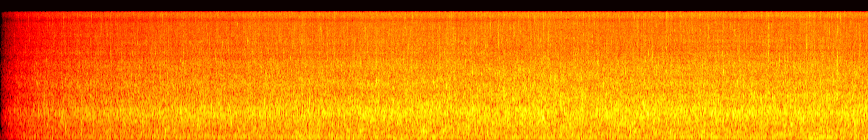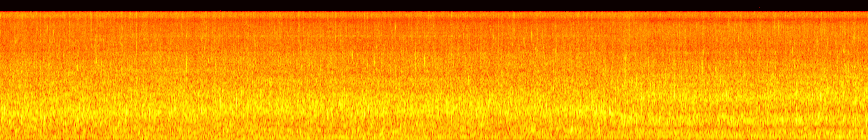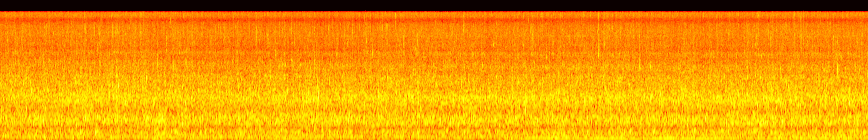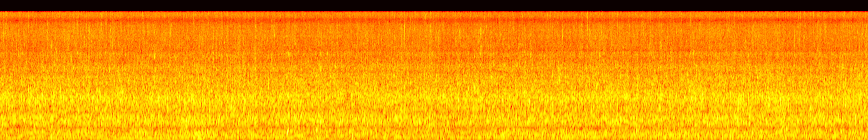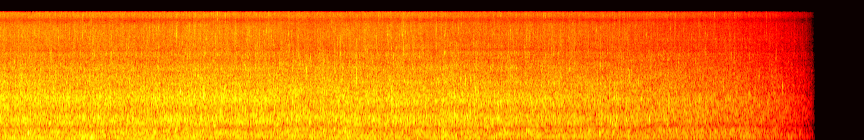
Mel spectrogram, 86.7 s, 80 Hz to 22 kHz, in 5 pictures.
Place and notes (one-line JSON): {"title": "Cedar Creek Park, Parkway Boulevard, Allentown, PA, USA - Serene Stream", "date": "2014-12-08 07:35:00", "description": "This sound of water flowing through a stream on the edge of Cedar Creek park is one of the most calming sounds in the vicinity of Muhlenberg College", "latitude": "40.59", "longitude": "-75.51", "altitude": "89", "timezone": "America/New_York"}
